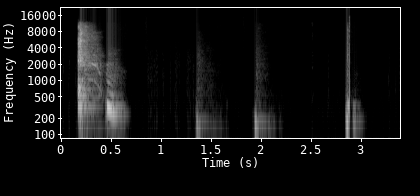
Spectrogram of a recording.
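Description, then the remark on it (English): A short coughing fit: two harsh, strong coughs close together, then three fainter coughs spaced about a second apart, with silence between them. “Had a little coughing fit there.”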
